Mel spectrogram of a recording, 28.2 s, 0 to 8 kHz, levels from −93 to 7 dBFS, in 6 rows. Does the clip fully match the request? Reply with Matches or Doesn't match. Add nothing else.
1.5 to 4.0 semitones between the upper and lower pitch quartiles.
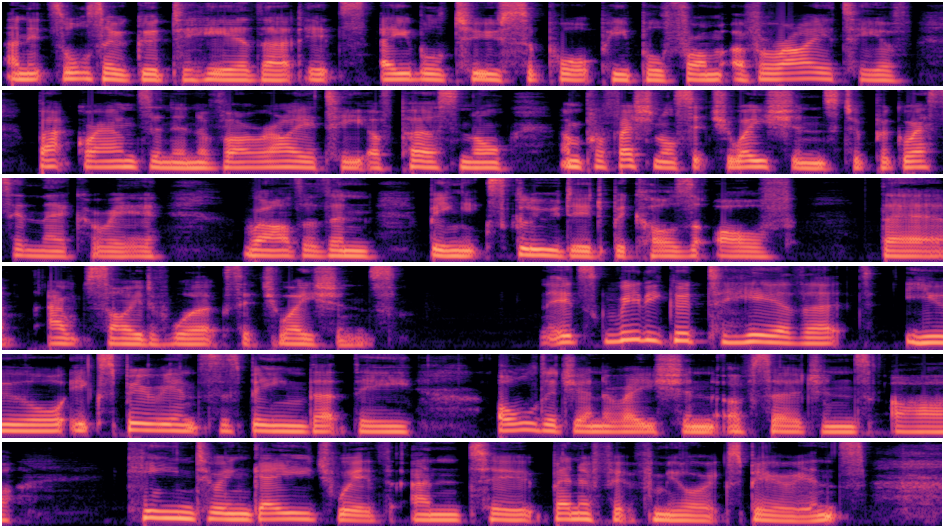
Matches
